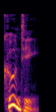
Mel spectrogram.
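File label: "coontie", British English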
